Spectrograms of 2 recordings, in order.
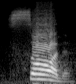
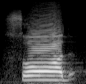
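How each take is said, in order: First: Sword said with a plain English s; the common wrong sword; wrong sod with sin. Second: Sword slow, thick emphatic s; Arabic emphatic sod. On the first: Teacher shows the students' mistake, a plain s in sword. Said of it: "people, they pronounce sod with a sin". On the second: Teacher gives the right emphatic sod, slowly. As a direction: sword with a heavy, dark s. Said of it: "This is not sword, but this is a sword". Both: Shown as a demonstration.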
